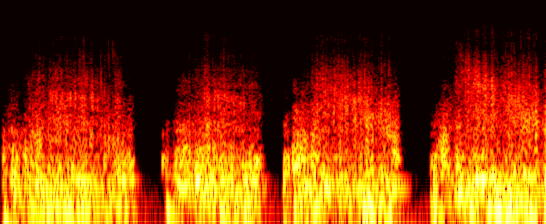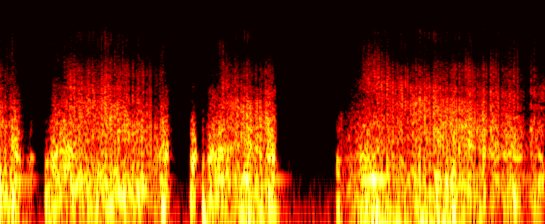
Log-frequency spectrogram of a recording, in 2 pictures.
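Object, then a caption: Foam microphone windscreen. Both hands scratch and rub a black foam windscreen on a microphone with fingertips and short nails. The result is a dense, low, rumbling scratch in several long bursts separated by brief silences.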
